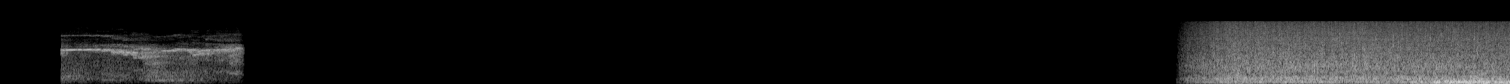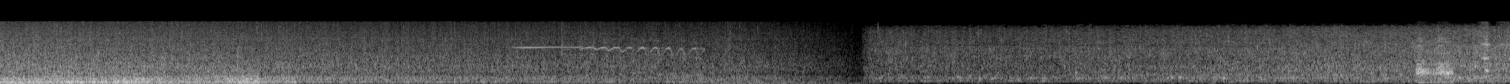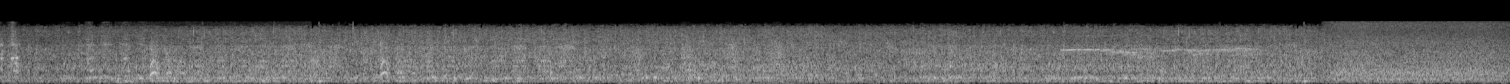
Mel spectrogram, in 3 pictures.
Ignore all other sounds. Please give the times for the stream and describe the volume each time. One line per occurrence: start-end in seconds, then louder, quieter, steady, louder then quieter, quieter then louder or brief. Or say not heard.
11.8-45.2 quieter then louder.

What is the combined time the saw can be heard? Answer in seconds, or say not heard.
9 s.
